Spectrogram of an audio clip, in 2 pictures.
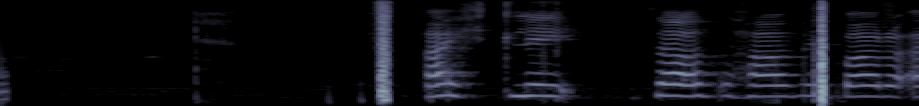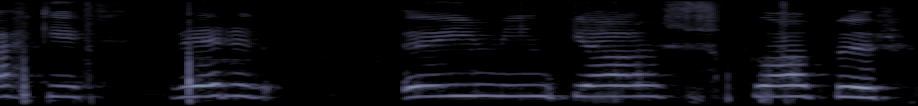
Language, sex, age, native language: Icelandic, male, 11, Icelandic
